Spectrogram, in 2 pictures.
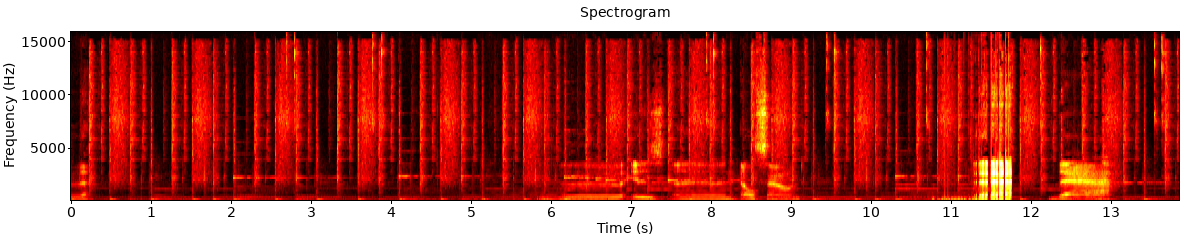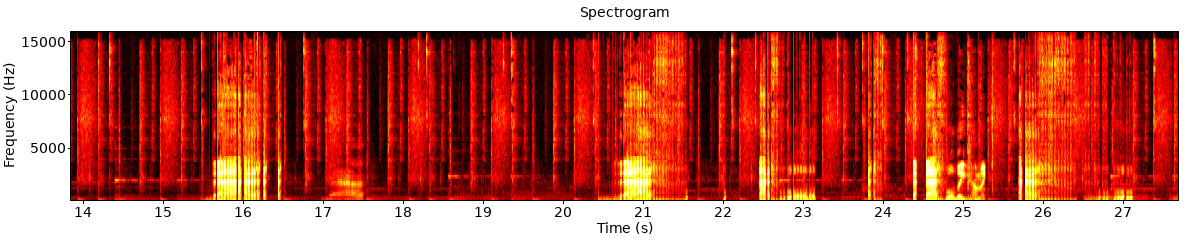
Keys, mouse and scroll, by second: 2.7 click, 3.7 click, 8.0 click, 9.4 click, 10.7-12.1 drag, 13.5 click, 14.2 click, 15.5-16.8 drag, 18.2 click, 19.2 click, 20.4-22.1 drag, 22.4-23.4 drag, 23.8 click, 24.3 click, 24.5 space, 25.6-27.4 drag, 25.6 space.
